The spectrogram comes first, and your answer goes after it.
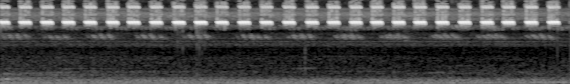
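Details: Close cricket at night, sharp high chirps repeated about three times a second in a regular beat, with a weaker echoing tone beneath and little other sound.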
